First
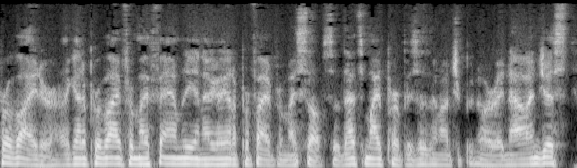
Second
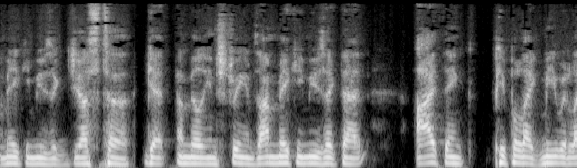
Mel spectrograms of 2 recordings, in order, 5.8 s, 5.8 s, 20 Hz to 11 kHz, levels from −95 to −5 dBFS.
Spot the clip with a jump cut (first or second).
second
